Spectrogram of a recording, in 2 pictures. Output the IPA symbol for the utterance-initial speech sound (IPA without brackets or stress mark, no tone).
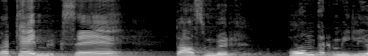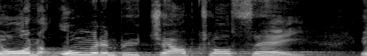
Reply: d̥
